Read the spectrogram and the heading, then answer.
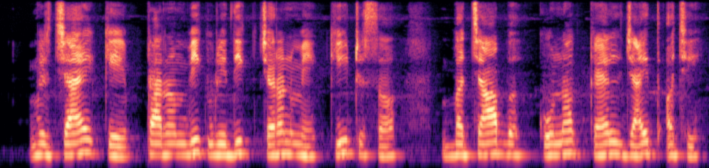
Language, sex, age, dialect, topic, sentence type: Maithili, female, 18-24, Southern/Standard, agriculture, question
